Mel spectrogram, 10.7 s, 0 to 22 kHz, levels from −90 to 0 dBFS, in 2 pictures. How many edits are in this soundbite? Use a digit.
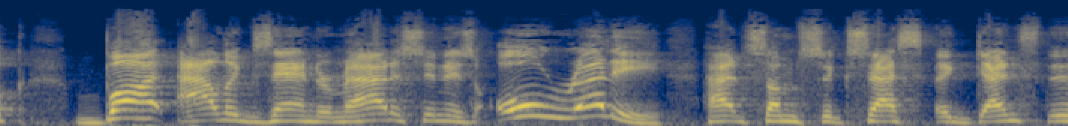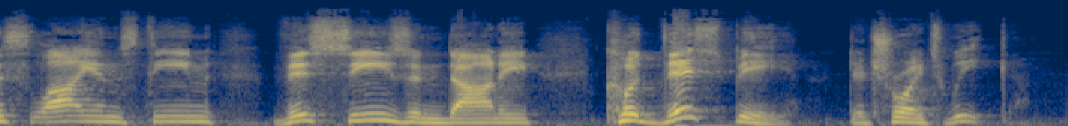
0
